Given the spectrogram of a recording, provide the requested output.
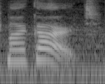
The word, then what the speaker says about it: Marguerite: How do you say your name? My name is Margart.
